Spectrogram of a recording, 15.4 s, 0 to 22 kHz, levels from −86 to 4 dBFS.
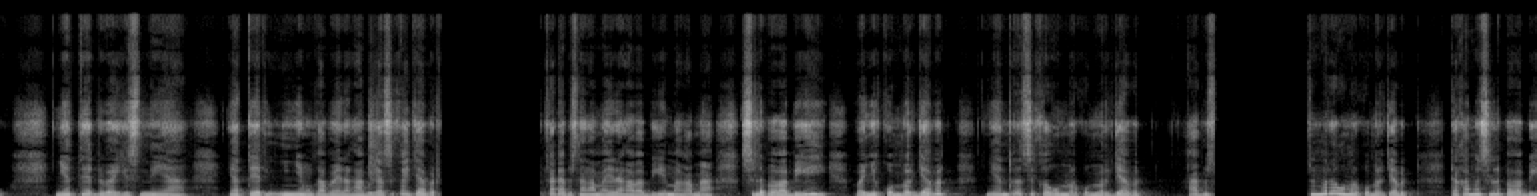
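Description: A playback stall at 4.41 s silences the speech for about 1.0 s, likely because the player ran out of buffered data or its thread was blocked. Time-compressed catch-up follows from 5.41 to 8.41 s: the player trims its backlog by splicing out short pieces and cross-fading the joins, so the speech runs 1.25 times fast at normal pitch. A second playback stall at 12.14 s cuts the sound for about 0.94 s, likely for the same starved or blocked playback. Catch-up then runs again from 13.08 s to the end, hurried at 1.25 times.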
